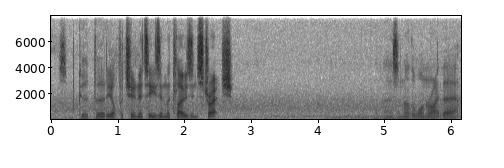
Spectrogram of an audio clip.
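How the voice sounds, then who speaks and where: Guy doing golf commentary, mid pitched voice, clear outdoor noise behind him. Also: flat delivery, normal speed. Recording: noisy outdoor ambience behind voice.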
